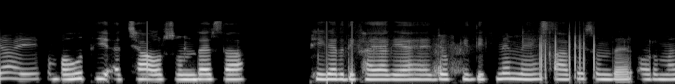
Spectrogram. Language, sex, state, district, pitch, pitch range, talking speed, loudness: Hindi, female, Uttar Pradesh, Etah, 235 Hz, 230-245 Hz, 185 wpm, -14 LUFS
